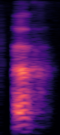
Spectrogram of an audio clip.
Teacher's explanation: Ini huruf tha mahmus iaitu ada hams pada hurufnya. Maka ada banyak angin pada dia.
